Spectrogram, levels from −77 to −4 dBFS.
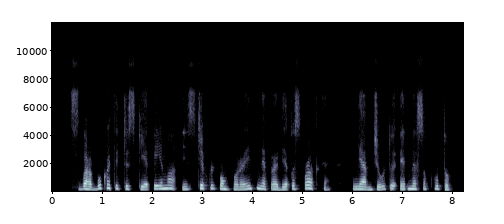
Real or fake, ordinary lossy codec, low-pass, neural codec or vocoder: fake; Opus, 16 kbps; 7.2 kHz; codec, 16 kHz, 0.5 kbps, FunCodec, trained on Chinese and English, 25 frames a second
